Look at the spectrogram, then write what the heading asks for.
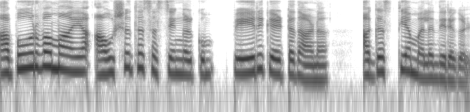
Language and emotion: Malayalam, neutral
